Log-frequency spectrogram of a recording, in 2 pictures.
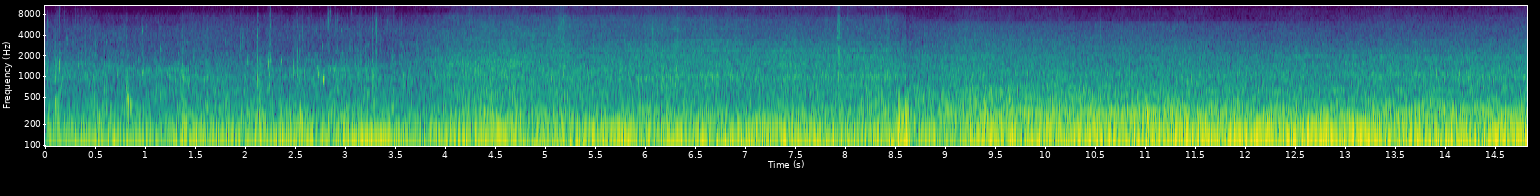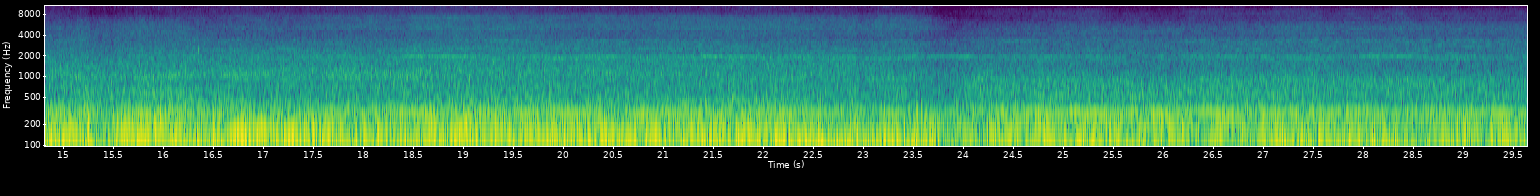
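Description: A steady, low engine drone over wind noise on the microphone.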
